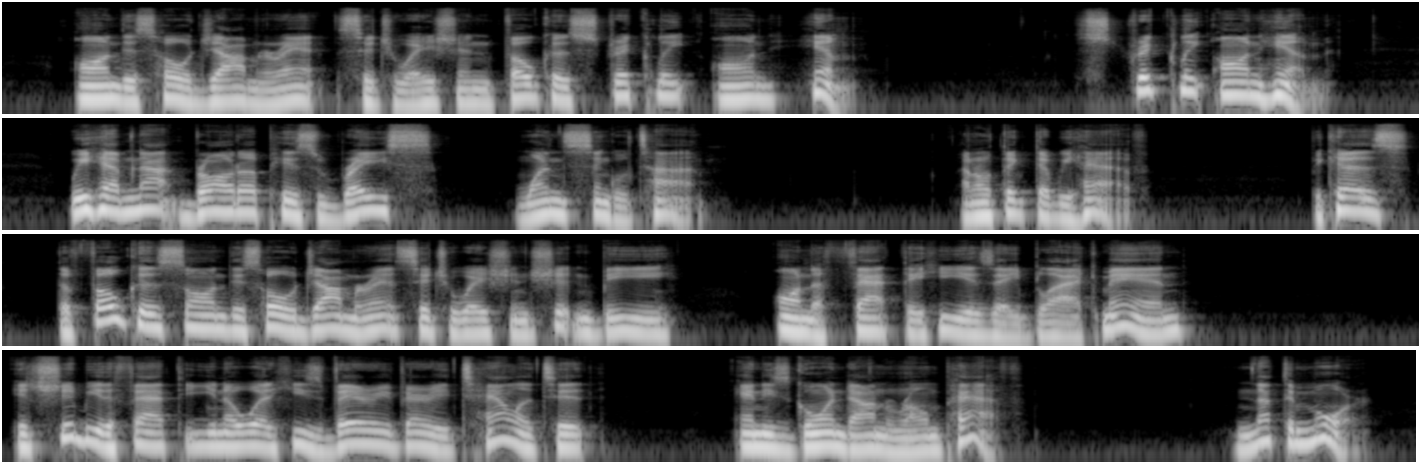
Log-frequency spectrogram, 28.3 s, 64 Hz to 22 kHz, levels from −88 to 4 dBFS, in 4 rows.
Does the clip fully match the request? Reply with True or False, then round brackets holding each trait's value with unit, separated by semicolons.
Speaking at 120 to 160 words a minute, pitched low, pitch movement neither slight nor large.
False (155 wpm; 130 Hz; 5.8 semitones)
